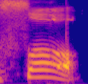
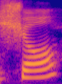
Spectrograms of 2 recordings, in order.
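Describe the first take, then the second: First: The syllable begins with a plain s sound. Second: The syllable begins with an sh sound. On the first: The speaker calls it right. "tapi so" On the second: The speaker calls it wrong. "Jangan syo"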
